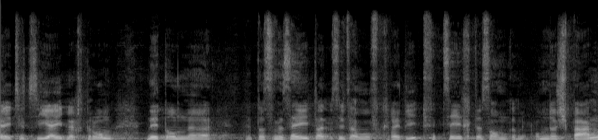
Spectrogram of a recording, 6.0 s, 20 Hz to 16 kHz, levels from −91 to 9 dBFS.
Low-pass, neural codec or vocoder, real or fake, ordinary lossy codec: 14.4 kHz; codec, 44.1 kHz, 3.4 kbps, Pupu-Codec; fake; none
